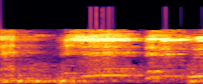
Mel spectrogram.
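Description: Loud worship music over the church's loudspeakers, with a steady low beat and long held notes.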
